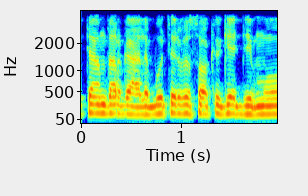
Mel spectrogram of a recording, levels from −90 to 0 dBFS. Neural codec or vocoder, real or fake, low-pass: codec, 16 kHz, 16 kbps, FunCodec, trained on Chinese and English, 50 frames a second; fake; 3.6 kHz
